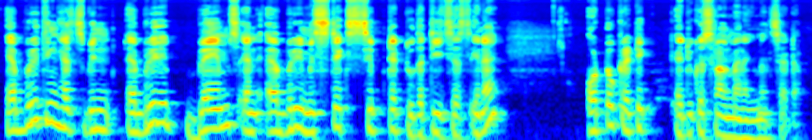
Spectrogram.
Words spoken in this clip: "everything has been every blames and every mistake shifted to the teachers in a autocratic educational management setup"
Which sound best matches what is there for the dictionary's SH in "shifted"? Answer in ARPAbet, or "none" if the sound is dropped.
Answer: S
